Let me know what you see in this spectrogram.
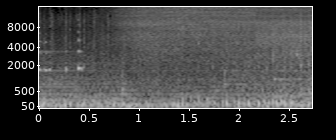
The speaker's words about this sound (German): Peter richtet die Flamme des Gasbrenners aus und Günther justiert das Gebläse so, dass die heiße Luft in die Ballonhülle gedrückt wird.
